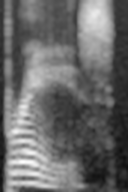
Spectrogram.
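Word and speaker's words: braise: quickly in hot fat the word brace spelled b r a i s e it's a verb pronounced braze this means to cook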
